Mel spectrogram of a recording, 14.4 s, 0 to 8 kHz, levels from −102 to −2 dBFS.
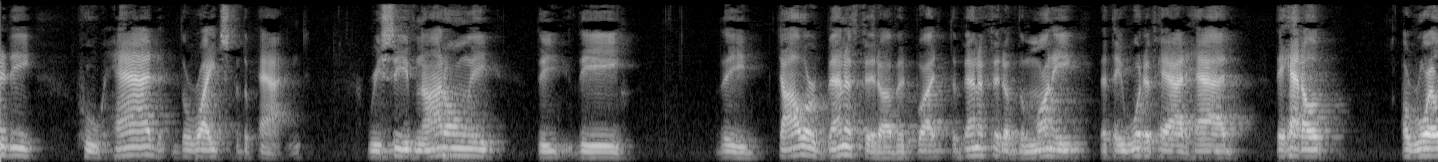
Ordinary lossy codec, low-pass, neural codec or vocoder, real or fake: MP3, 48 kbps; 7.2 kHz; vocoder, 44.1 kHz, 128 mel bands every 256 samples, BigVGAN v2; fake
